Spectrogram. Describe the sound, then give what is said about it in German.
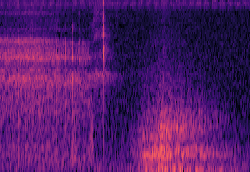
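A few small, sharp clicks, then a soft, airy hiss as a puff is drawn from an e-cigarette and breathed out, lasting about a second and a half, with no talking. “Ja, apropos Zug an der Dampfe, dann muss ich noch tatsächlich mal kurz einen Zug nehmen.”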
